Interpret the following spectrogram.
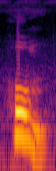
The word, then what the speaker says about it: whom: এখানে উইচ শব্দটার ক্ষেত্রে কিন্তু এসটা সাইলেন্ট থাকবে। তাছাড়া বাকি যে আমাদের ডাব্লিউএস কোশ্চেন্সগুলি রয়েছে তার মধ্যে হচ্ছে WHOM, হোম, হোম, হোম।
